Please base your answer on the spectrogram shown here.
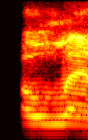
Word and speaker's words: Olenna: Olenna.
